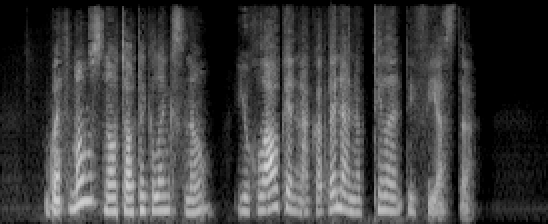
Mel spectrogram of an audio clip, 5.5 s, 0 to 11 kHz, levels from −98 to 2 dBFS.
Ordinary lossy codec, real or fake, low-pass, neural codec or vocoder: AAC, 32 kbps; fake; 9.9 kHz; codec, 16 kHz in and 24 kHz out, 0.4 kbps, LongCat-Audio-Codec, fine tuned four codebook decoder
